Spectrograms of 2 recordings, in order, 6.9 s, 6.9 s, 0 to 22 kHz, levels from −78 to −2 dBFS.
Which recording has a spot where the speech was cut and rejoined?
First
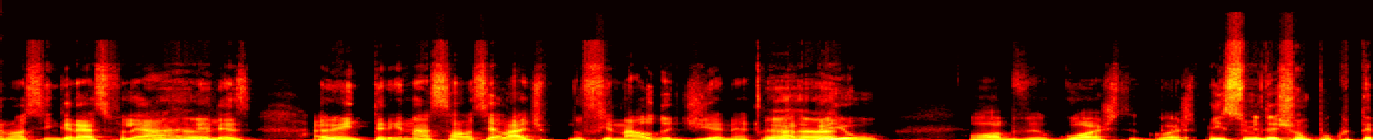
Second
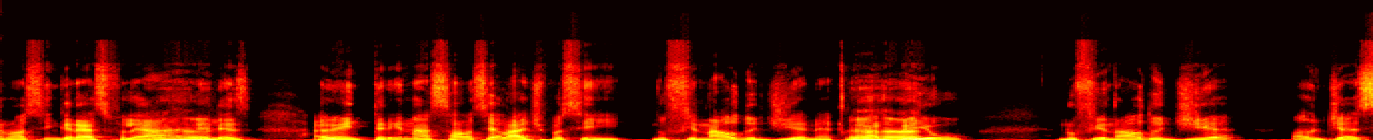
first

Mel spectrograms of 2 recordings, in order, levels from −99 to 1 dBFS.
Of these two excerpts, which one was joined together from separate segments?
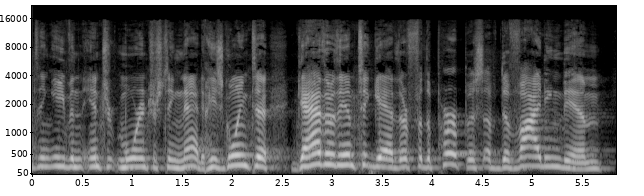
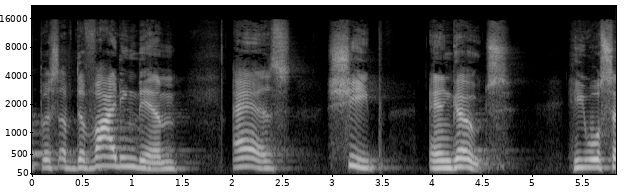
first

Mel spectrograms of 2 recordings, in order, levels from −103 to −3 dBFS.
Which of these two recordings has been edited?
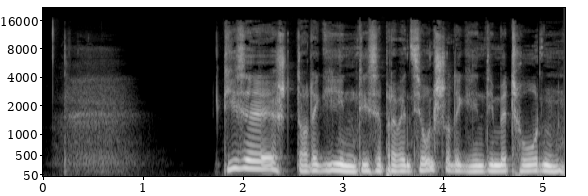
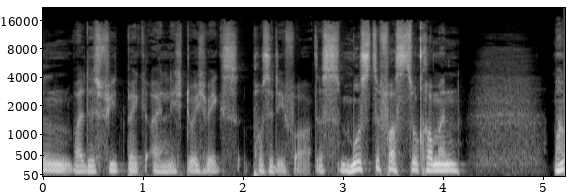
second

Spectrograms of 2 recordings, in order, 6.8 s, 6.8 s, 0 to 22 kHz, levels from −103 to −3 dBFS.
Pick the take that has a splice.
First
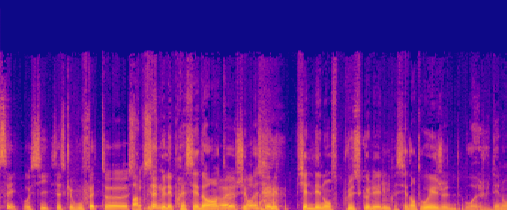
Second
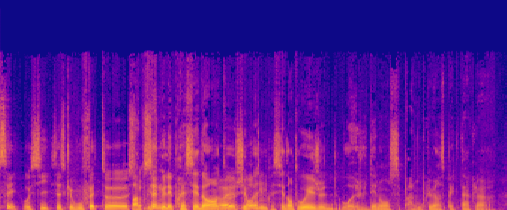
second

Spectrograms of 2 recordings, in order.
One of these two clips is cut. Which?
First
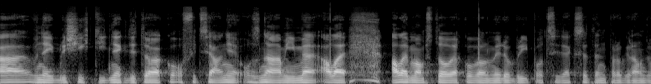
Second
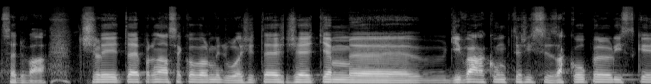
second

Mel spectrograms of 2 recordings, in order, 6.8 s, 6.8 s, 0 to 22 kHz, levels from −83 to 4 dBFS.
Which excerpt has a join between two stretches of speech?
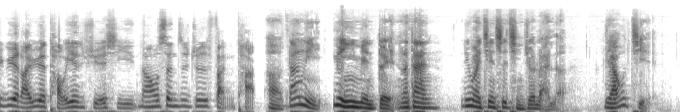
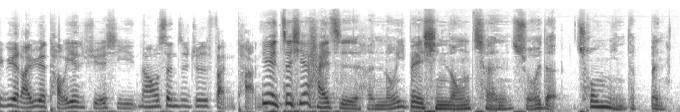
first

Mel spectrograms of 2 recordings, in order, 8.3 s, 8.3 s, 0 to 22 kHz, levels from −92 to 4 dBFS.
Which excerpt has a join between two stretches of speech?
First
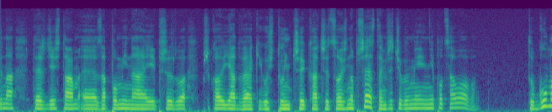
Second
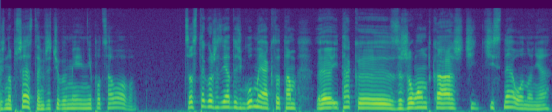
second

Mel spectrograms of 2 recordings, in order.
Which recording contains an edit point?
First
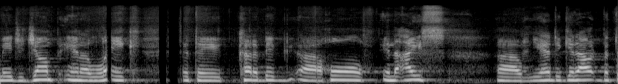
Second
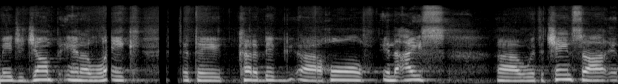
first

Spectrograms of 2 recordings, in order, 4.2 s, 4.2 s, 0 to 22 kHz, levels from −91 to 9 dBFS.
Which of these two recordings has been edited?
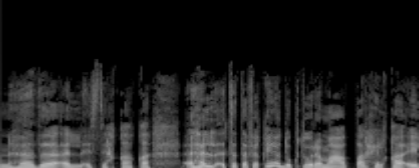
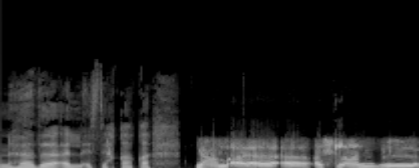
second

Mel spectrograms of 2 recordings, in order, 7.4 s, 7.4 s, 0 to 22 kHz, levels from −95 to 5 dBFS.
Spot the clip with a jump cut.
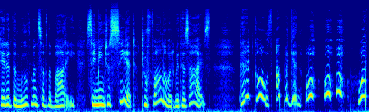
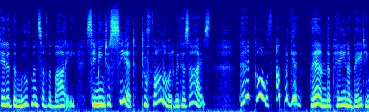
second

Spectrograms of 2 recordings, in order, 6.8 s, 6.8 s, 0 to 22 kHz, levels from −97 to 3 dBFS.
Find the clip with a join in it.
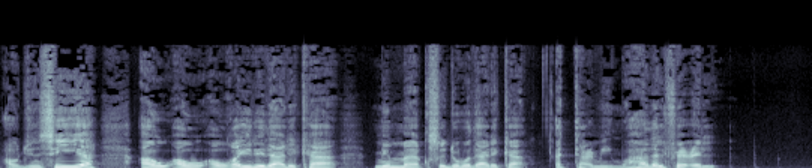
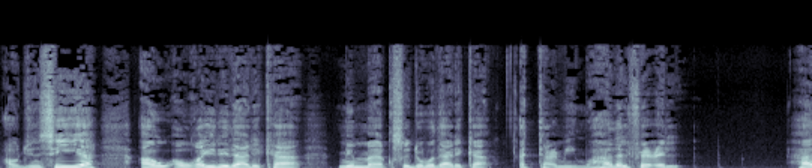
second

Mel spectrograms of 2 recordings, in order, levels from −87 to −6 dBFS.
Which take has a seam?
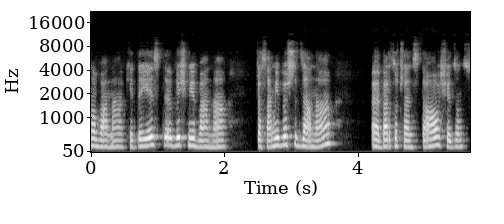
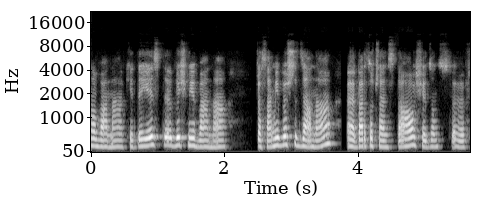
second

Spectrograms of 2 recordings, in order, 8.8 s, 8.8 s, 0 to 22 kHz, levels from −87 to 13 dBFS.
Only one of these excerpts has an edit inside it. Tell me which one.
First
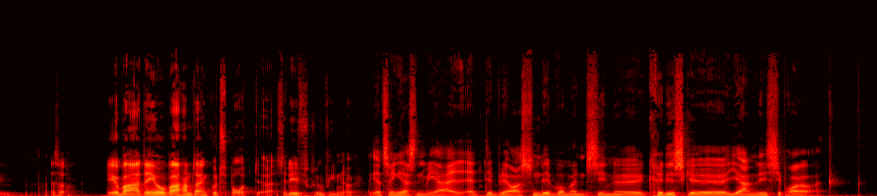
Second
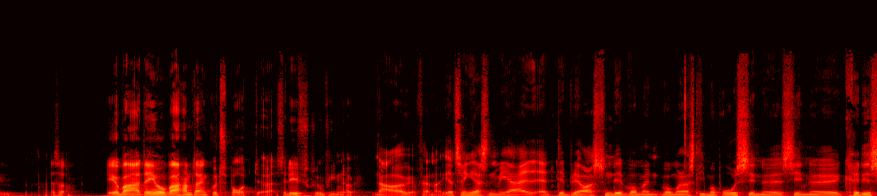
first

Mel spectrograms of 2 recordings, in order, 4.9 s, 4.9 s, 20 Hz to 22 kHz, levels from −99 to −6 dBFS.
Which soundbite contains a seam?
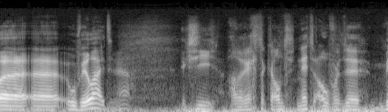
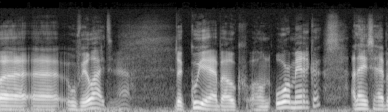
second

